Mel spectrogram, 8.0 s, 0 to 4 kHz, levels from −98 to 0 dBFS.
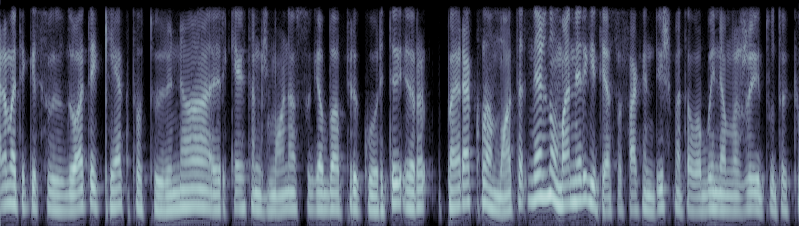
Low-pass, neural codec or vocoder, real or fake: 3.6 kHz; codec, 16 kHz, 4 kbps, X-Codec, HuBERT features, trained on general audio; fake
